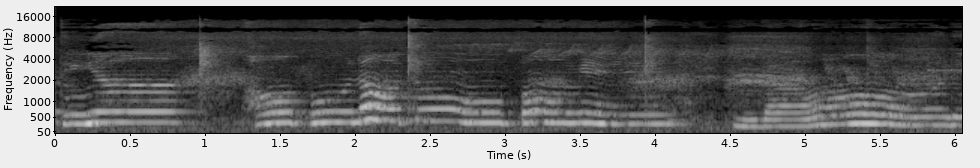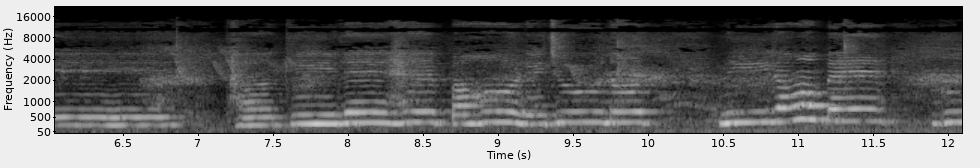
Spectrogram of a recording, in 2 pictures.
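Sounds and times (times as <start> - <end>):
young woman singing: 0.0 - 12.0.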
